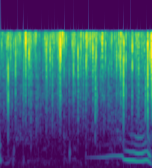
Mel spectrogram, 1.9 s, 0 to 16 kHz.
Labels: {"label": "biophony, cascading saw", "recorder": "SoundTrap 600 or HydroMoth"}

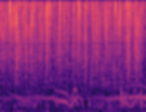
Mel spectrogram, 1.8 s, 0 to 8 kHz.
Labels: {"label": "biophony, cascading saw", "recorder": "SoundTrap 600 or HydroMoth"}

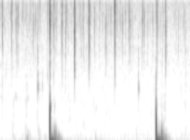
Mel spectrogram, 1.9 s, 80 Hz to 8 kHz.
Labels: {"label": "biophony, double pulse", "recorder": "SoundTrap 300"}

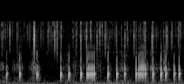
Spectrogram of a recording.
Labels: {"label": "biophony, knock croak", "recorder": "SoundTrap 300"}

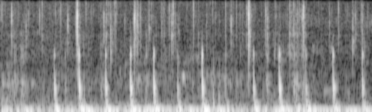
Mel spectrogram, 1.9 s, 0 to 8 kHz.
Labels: {"label": "biophony, knock", "recorder": "SoundTrap 300"}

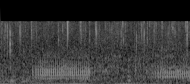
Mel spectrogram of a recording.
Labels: {"label": "biophony, croak", "recorder": "SoundTrap 500"}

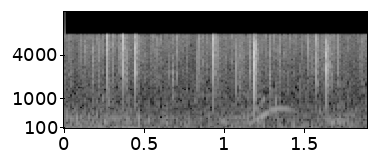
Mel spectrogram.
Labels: {"label": "biophony", "recorder": "SoundTrap 300"}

